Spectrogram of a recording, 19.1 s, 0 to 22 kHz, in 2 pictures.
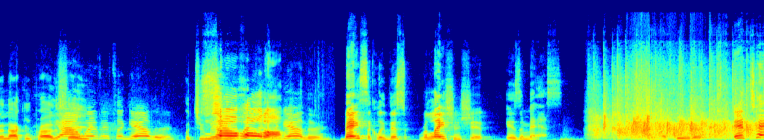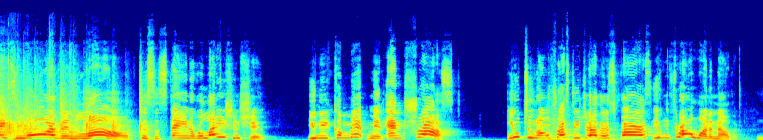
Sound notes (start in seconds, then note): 7.3 audience applauding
